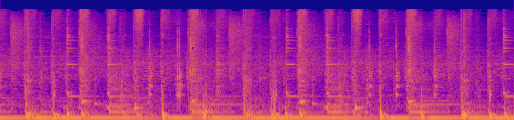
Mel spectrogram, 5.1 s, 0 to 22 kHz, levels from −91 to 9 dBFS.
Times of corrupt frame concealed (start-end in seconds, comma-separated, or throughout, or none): none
